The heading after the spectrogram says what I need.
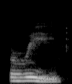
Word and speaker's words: breathe: happening in this word that E is silent on the end and this one says E so that's how we get the word breathe so you might have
